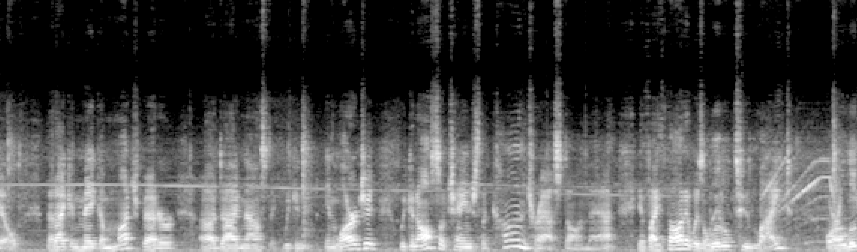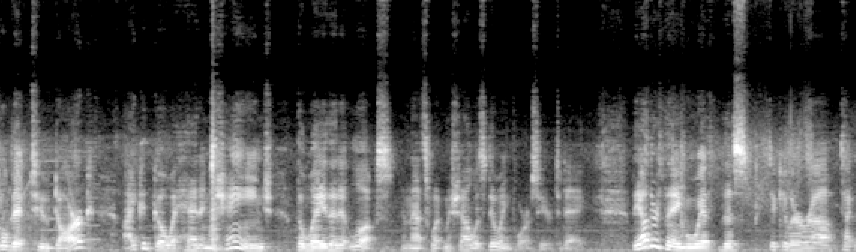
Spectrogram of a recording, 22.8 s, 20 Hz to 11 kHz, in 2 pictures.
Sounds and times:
Speech: 0.0 - 19.2, 19.9 - 22.8
Inside, small room: 0.0 - 22.8.

